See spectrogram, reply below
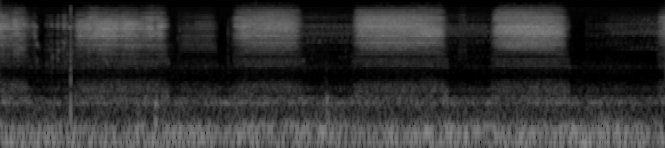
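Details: Barn owls at a live nest box cam in Israel, the male entering to interact gently beak-to-beak with nestlings while the female roosts outside; harsh, broad hissing bursts about a second long repeat several times over a steady low hum.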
